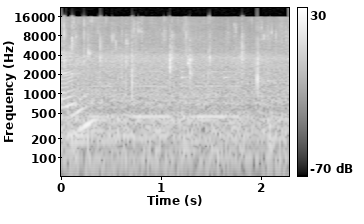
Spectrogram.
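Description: Brinjal (eggplant) pieces sizzle and crackle steadily in hot oil for a Sri Lankan dish, a loud, close frying hiss with small pops throughout.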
